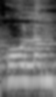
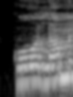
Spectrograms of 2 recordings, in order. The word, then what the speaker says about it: column: और कोलम तो सबको पता है, कोलम भाई, कोलमन नहीं, कोलम, COLUMN, कोलम। कोलम मीन्स कोलम आपका, और न साउंड साइलेंट।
